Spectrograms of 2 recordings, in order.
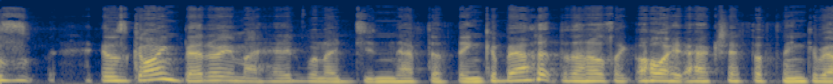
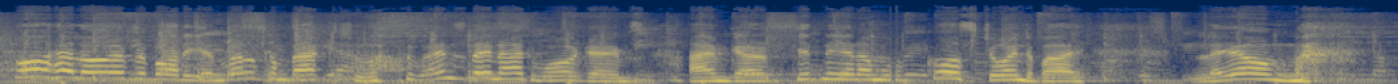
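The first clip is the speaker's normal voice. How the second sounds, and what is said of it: Put-on Irish accent. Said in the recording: “the wonderful Irish accent”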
